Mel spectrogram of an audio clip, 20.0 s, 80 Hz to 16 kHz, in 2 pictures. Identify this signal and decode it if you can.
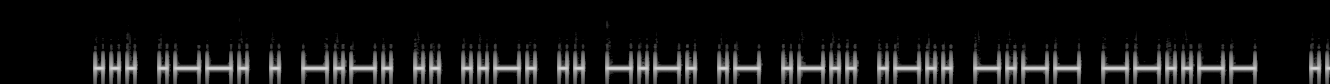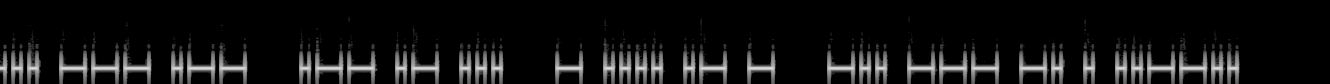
Morse code, heard as a keyed tone, about 19 wpm, 700 Hz. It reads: SPECIFICALLY, HOW WAS THAT DONE?
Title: Sentences from Top 1100 Words 20wpm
